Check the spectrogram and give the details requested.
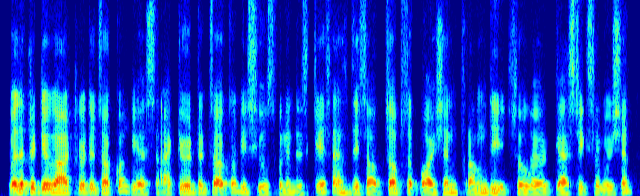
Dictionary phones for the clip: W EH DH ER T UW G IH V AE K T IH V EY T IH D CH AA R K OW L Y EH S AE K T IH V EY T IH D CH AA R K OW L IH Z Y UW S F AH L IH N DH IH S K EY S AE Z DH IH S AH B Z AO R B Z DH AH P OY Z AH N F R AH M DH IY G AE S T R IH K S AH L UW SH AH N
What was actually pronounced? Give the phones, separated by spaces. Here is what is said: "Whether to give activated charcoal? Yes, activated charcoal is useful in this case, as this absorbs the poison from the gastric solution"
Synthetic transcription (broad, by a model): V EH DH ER T UW G IH V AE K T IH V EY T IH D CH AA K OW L Y EH S AE K T IH V EY T IH D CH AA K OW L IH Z Y UW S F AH L IH N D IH S K EY S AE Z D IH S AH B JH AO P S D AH P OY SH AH N F R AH M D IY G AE S T IH K S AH L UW SH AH N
